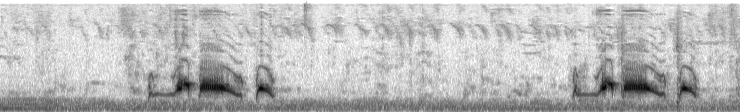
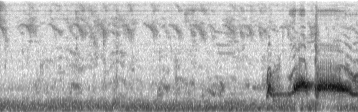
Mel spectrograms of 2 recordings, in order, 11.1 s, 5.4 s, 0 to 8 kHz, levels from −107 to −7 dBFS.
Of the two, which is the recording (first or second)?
first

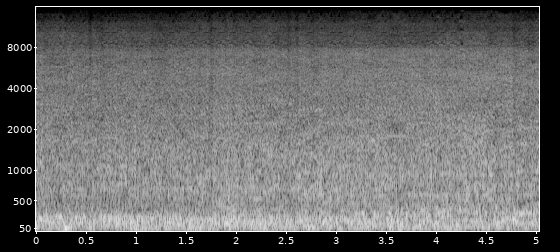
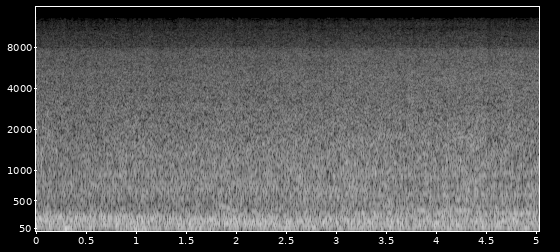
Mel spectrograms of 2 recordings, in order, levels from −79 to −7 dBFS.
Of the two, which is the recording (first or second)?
second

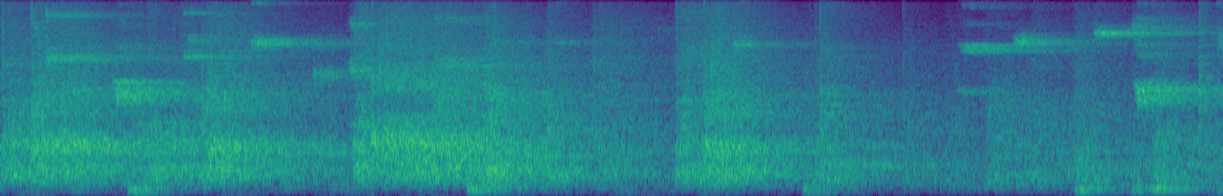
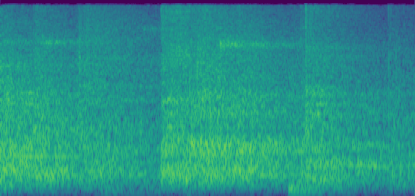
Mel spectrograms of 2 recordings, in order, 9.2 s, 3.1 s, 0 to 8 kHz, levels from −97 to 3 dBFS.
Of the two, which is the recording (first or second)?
second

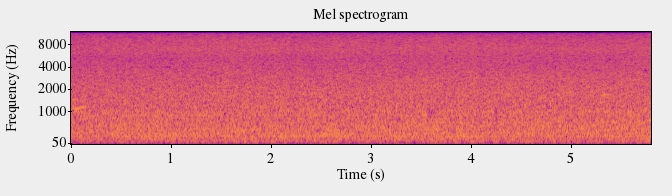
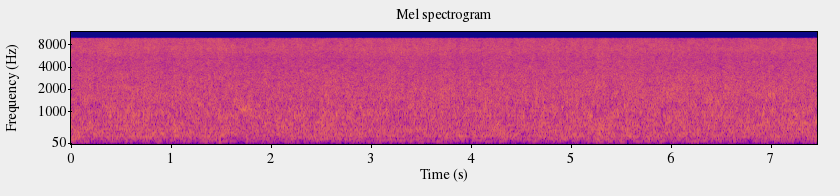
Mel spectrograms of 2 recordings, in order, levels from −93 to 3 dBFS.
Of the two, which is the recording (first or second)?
first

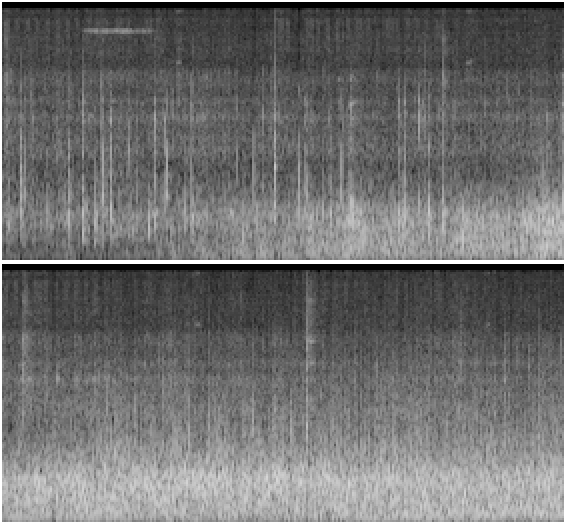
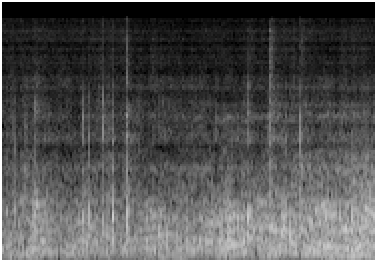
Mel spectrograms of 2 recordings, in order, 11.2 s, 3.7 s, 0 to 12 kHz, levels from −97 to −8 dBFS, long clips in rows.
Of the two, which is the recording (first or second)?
first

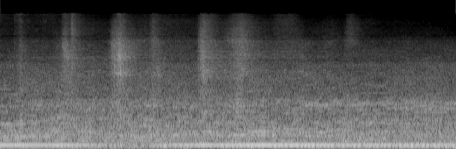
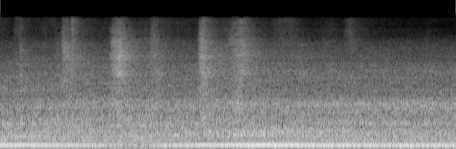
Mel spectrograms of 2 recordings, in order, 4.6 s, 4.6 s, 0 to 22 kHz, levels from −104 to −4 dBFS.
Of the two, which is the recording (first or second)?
second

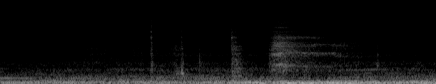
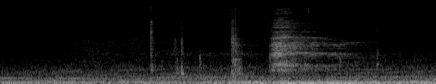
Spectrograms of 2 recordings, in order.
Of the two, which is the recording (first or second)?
second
